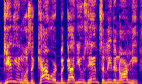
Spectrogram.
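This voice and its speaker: With very wide pitch swings, a man speaks at a high pitch and a fairly quick pace. Noticeable background noise can be heard. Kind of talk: casual motivational talk. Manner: fast, rushed bursts; halting, repeated words.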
